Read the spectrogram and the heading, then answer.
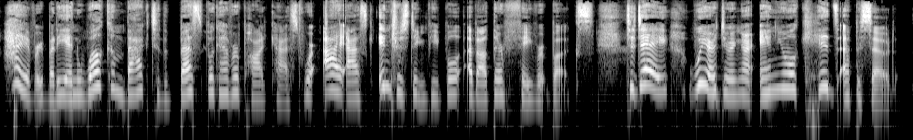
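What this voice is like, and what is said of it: Imitates a podcast host voice. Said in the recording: “you use your podcast voice when you're angry ... That is shockingly good.”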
